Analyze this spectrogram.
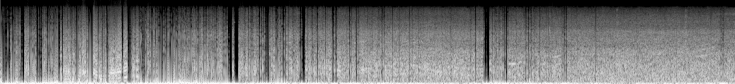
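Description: Strong sea wind buffeting the microphone: a loud, steady low rumble.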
